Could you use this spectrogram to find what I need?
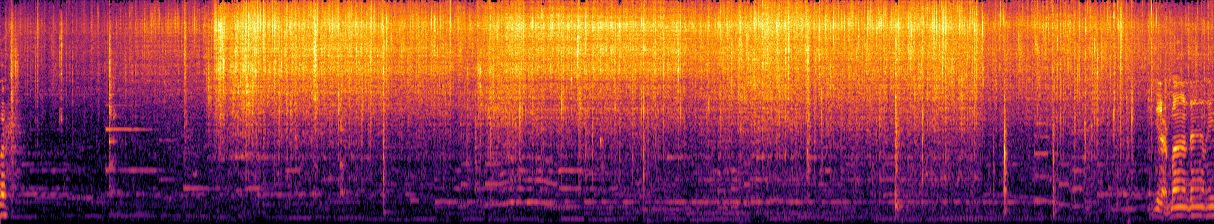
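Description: Sausages sizzle and spit on a hot griddle.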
